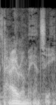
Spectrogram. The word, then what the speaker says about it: chiromancy: And if I'm mispronouncing that, it's chiromancy. – You know, that sounds better. CH, I'm just going to say a ch. – Yeah, a chiropractor. – Oh. – That's where chiro.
